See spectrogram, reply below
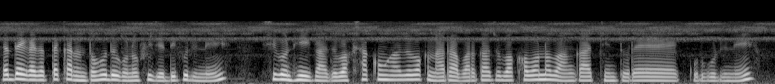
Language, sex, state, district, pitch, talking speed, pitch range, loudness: Chakma, female, Tripura, Unakoti, 200 Hz, 195 wpm, 180-220 Hz, -15 LUFS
